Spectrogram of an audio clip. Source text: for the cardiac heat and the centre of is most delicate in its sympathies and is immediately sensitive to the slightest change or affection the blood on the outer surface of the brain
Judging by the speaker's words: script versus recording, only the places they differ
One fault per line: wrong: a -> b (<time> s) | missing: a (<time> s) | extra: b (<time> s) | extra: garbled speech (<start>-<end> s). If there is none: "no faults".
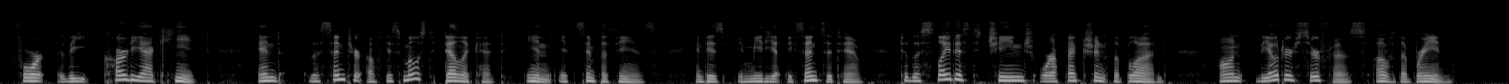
no faults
